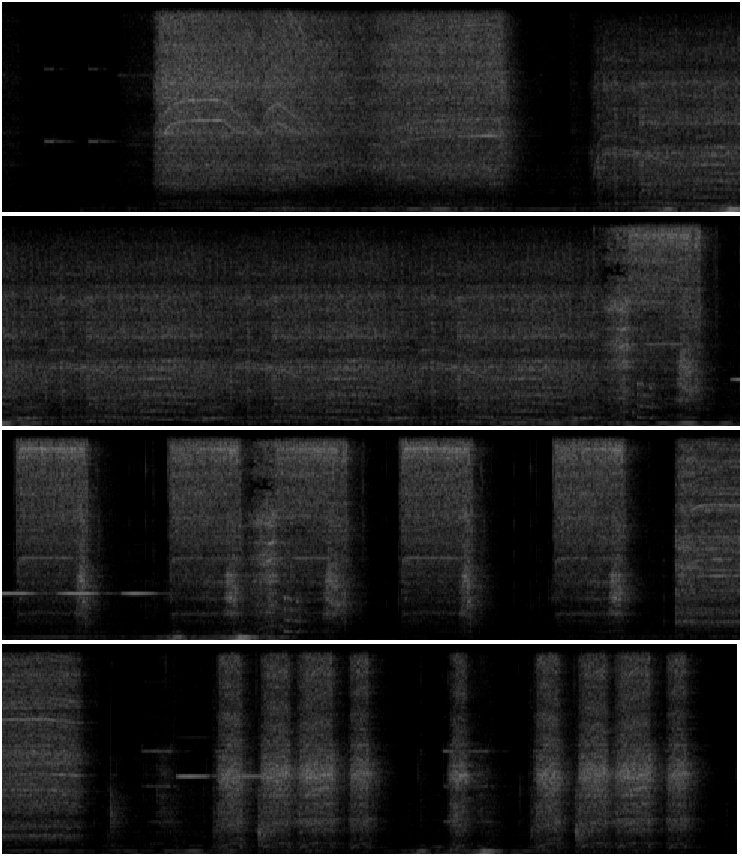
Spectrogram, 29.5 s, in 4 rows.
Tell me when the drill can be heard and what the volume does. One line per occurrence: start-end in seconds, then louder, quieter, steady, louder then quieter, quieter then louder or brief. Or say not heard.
0.0-29.4 steady.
